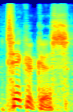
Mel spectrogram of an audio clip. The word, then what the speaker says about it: Tychicus: Tychicus. Go back to Colossians now and you'll see this. Go back to Colossians chapter 4, verse number 7. The CH is pronounced like a K.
